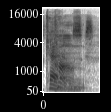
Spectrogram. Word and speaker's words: Cannes: And then also we went to Cannes or Canes or however people pronounce it. Cannes.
